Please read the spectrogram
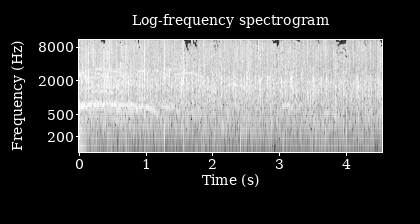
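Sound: audience applause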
